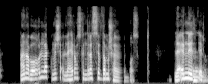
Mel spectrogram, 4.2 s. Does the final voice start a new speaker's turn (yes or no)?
no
